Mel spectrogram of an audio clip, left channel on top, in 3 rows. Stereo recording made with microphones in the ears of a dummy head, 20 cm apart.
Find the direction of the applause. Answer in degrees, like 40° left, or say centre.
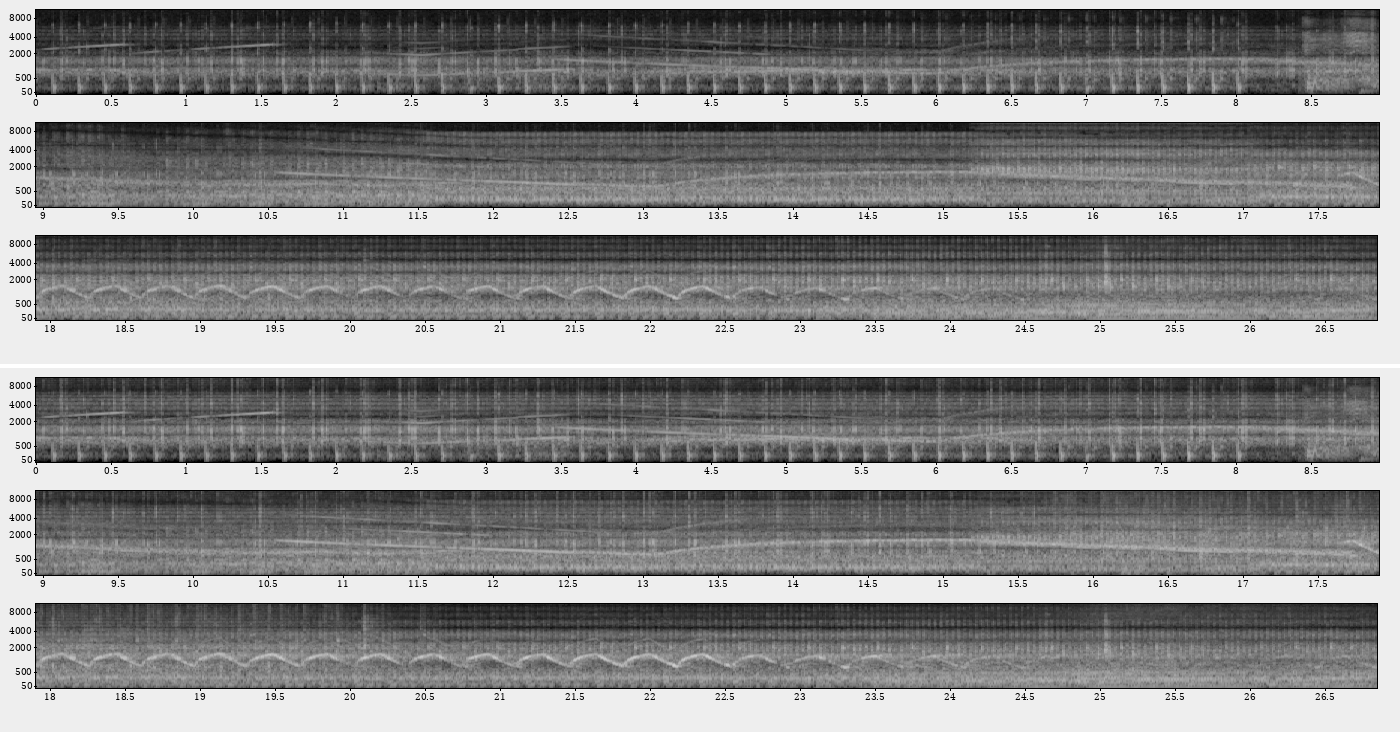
70° right.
